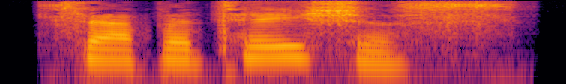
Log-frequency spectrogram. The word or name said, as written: sapotaceous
